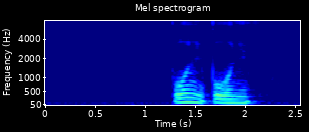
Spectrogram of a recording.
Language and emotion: Russian, neutral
